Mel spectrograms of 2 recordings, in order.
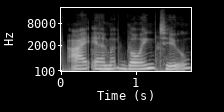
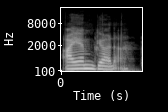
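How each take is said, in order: First: Each word is said fully as going to. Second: Going to is reduced to gonna. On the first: "instead of saying I am going to"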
